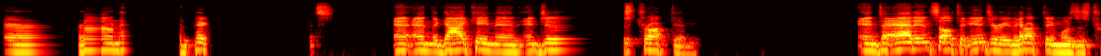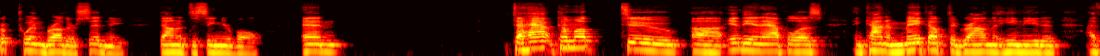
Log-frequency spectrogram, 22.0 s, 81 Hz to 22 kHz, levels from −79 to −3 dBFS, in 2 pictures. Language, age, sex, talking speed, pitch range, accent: English, 50-69, male, 135 wpm, 125-150 Hz, American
